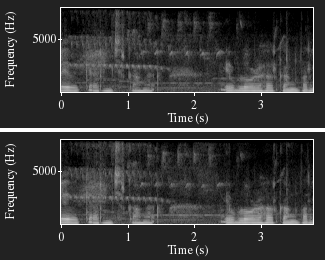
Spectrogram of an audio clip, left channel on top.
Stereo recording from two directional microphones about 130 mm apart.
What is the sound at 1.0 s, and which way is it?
Speech, 25° left (ahead or behind).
